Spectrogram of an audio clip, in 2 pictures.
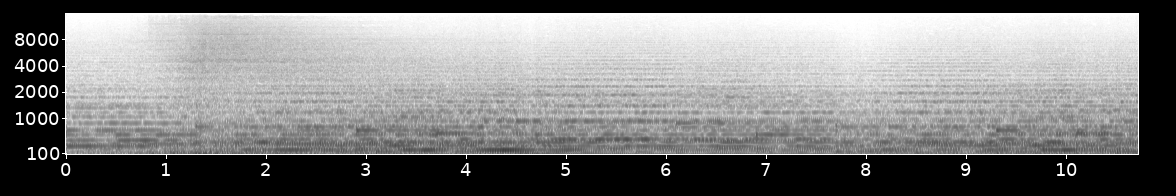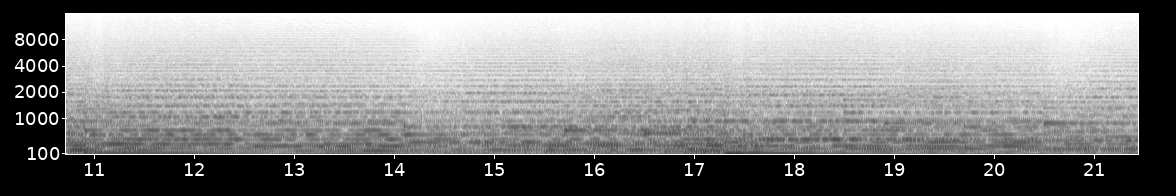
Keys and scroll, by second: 0.5-1.1 typing, 2.8-6.8 typing, 9.5-10.5 typing, 11.2 ctrl+z, 11.9 ctrl+z, 12.8 ctrl+z, 13.5-13.8 typing, 13.8 ctrl+z, 16.3 ctrl+z, 16.3 typing, 17.4-21.4 typing.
